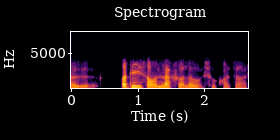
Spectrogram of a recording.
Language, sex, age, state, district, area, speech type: Nepali, male, 18-30, West Bengal, Kalimpong, rural, conversation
